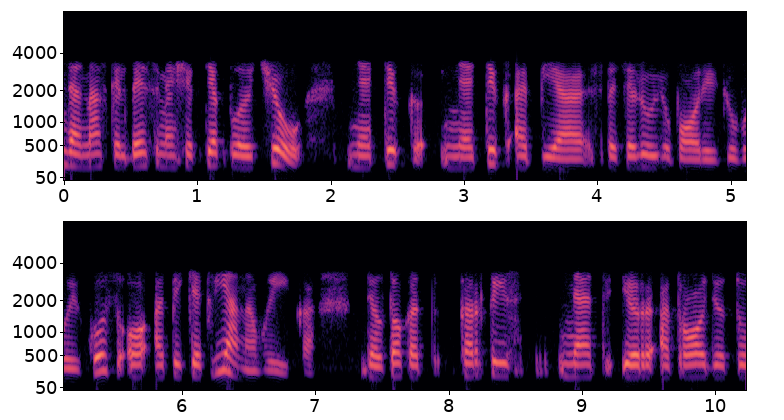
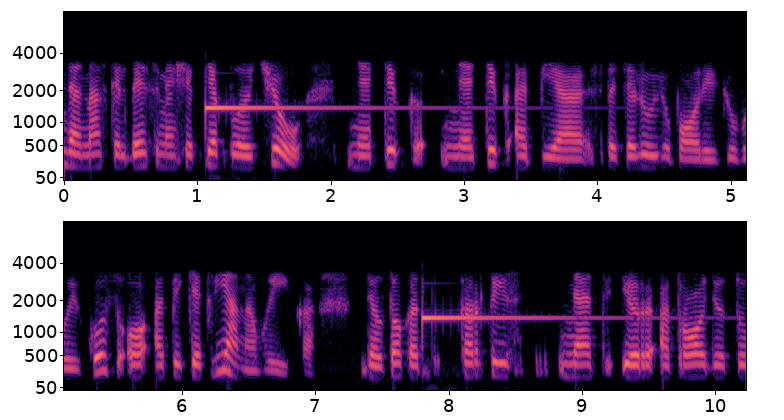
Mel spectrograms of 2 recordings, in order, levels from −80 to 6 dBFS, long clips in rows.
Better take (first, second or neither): first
